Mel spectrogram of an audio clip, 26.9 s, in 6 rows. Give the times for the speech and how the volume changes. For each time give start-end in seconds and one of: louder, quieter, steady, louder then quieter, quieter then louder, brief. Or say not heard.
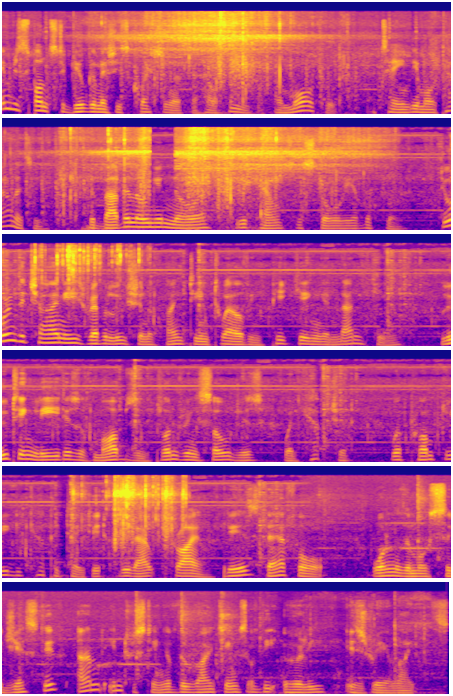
0.0-26.8 steady.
